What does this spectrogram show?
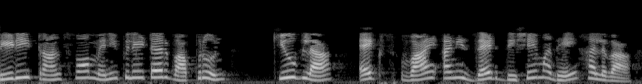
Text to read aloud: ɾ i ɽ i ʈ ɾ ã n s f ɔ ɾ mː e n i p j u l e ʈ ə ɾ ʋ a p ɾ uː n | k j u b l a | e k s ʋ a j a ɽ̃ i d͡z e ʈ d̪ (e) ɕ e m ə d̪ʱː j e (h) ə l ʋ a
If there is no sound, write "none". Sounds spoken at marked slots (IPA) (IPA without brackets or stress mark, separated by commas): i, h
